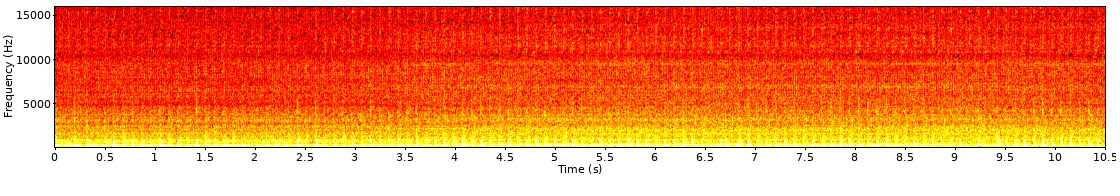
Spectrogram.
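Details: Toyota RAV4 Hybrid, cold idle: a steady light knock near three per second over the engine hum; the owner hears it around the engine or gearbox, source unclear.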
